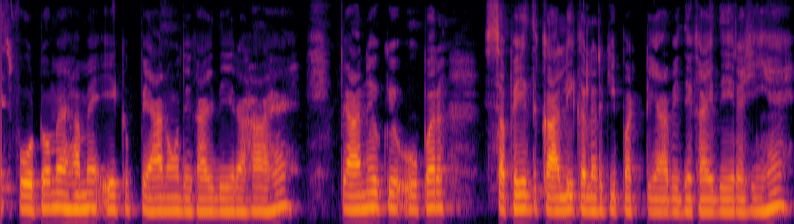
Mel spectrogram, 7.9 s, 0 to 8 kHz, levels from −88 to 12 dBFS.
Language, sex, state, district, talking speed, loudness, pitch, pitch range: Hindi, male, Jharkhand, Jamtara, 175 wpm, -20 LUFS, 135 Hz, 125-150 Hz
